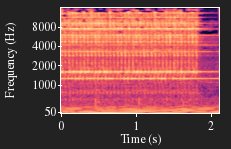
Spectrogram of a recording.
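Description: An old telephone bell ringing in one continuous ring with a fast trill, which cuts off just before the end. A low pulsing bass runs underneath.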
